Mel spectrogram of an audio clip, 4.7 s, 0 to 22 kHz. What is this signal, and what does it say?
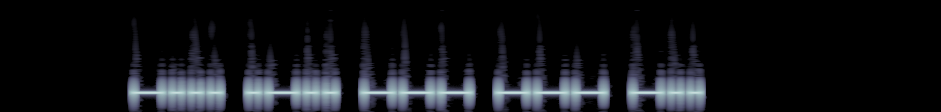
Morse code, heard as a keyed tone, about 25 wpm, 700 Hz. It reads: BLOOD
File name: 5 Letter Words - First 3 Letters Given - 25wpm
